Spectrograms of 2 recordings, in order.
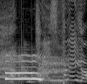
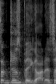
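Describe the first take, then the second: First: High, loud words broken by laughter; cracking up while insisting; laughing. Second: Said in the usual way. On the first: Real, not acted. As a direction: laugh it out, barely getting words through.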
